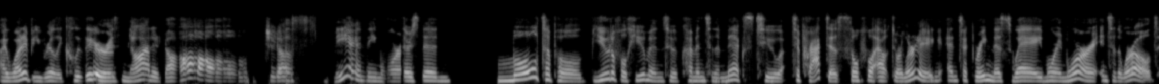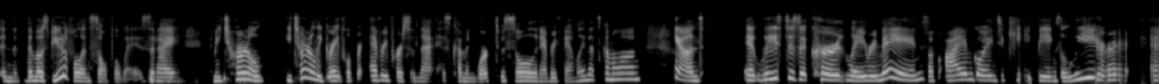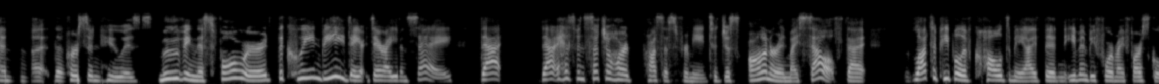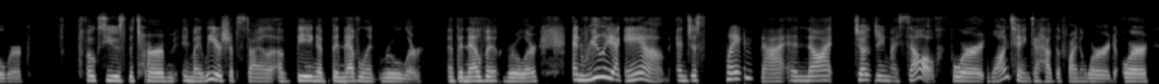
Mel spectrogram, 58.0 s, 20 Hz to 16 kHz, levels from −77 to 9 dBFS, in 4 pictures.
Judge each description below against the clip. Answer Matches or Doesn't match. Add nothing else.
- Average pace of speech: Matches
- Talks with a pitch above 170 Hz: Matches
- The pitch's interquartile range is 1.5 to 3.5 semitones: Doesn't match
